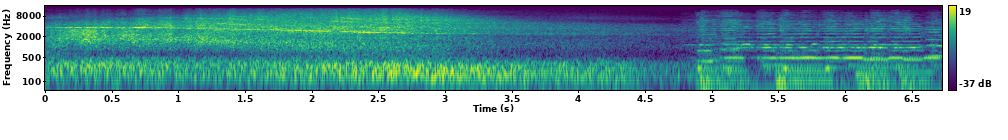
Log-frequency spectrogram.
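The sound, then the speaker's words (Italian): An airplane taking off with a loud, steady engine roar and a high whine that slowly falls in pitch. After about five seconds, music abruptly replaces it. “Per prima cosa allacciamo le cinture di sicurezza e decolliamo con lui per il Perù.”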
